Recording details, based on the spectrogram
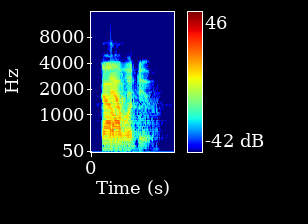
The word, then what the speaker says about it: Dawodu: How do you say his last name? – Dawodu. – I think it's Dawodu.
